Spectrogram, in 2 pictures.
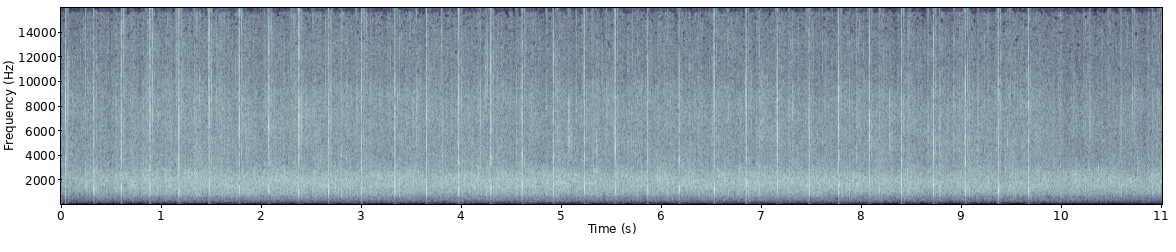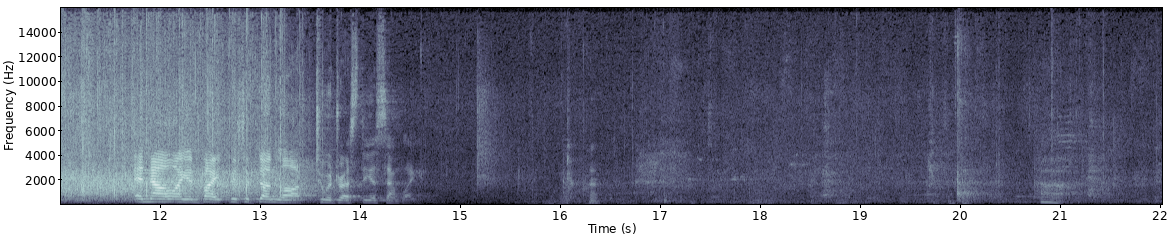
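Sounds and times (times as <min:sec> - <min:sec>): sharp nearby hand claps: 0:00.0 - 0:13.4
audience applauding: 0:00.0 - 0:14.0.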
